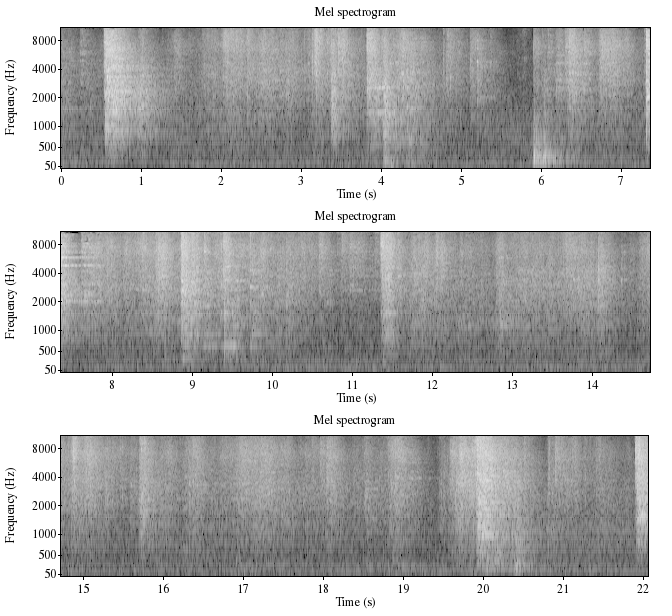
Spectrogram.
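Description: Scrap copper wire and tubing clattering and clinking as it is handled and sorted on a pile. The metal rattles and knocks irregularly throughout, with a few louder clanks.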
